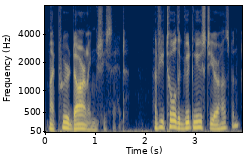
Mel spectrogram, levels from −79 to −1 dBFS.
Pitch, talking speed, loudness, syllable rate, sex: 115 Hz, 215 wpm, -17 LUFS, 5.2 syllables/s, male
